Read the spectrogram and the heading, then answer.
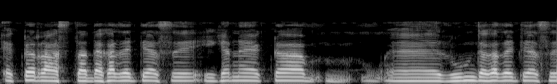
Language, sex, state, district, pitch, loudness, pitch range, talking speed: Bengali, male, Tripura, South Tripura, 170 Hz, -16 LUFS, 160-175 Hz, 95 wpm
